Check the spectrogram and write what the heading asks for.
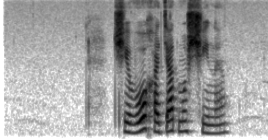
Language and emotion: Russian, neutral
